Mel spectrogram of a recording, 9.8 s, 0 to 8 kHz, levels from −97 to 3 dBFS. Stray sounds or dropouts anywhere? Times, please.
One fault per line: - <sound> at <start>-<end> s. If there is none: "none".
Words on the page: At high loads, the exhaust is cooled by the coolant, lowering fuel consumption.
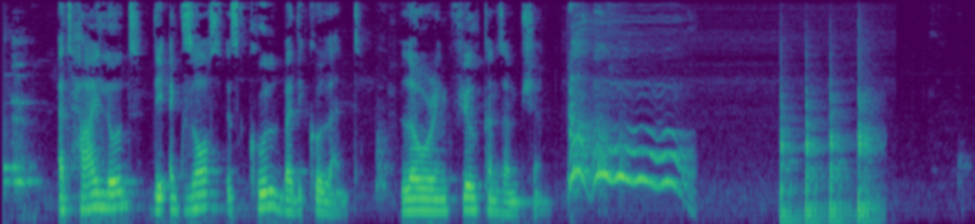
- bark at 5.7-7.0 s
- thud at 7.8-8.9 s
